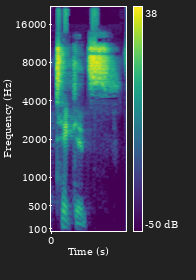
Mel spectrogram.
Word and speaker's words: TKTS: And we went up to New York and we went to TKTS to see what we could get tickets for to see on Broadway. Because I had never been to a Broadway show before. – Sure. Or as TKTS pronounces it, tickets.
